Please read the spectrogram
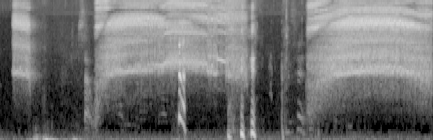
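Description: A distressed barn owl gives three long, harsh, hissing screeches, the middle one broken by a few short clicks and squeaks before the final loud shriek.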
